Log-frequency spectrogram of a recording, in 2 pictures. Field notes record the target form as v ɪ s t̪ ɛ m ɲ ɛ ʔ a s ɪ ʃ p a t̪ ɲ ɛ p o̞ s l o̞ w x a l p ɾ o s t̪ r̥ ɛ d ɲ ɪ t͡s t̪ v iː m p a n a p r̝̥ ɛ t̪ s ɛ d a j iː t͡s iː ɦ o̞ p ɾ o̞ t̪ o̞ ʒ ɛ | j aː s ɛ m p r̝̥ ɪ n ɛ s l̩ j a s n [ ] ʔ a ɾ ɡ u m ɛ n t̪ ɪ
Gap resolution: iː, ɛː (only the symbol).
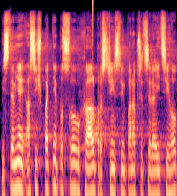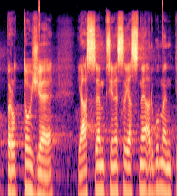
ɛː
